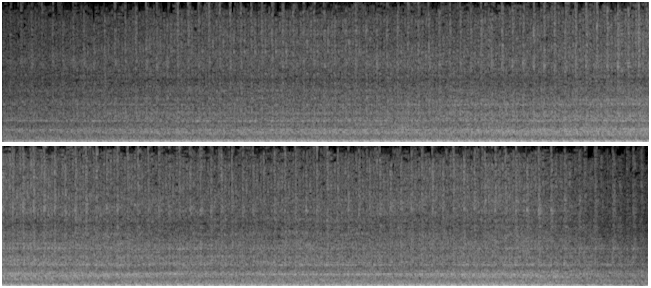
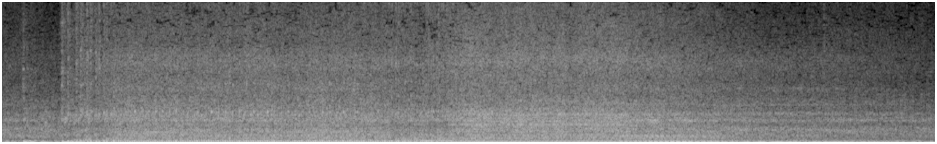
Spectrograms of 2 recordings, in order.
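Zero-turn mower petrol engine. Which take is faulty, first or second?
first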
